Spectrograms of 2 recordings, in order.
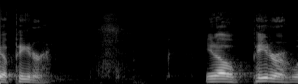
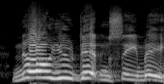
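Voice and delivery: slow, higher and louder, digging in; final denial; 8 semitones higher, 8 dB louder, slower than usual. Acted. Peter's third denial to the accuser, slow and loud. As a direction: spell out each word to shut it down.

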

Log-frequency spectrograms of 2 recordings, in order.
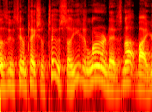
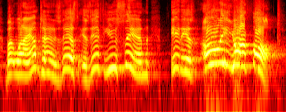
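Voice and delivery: louder, higher, hammering each line to the church; full-force preaching; 9 semitones higher, 12 dB louder than usual. Acted. Pastor driving the point home to the congregation, full-force preaching. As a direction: preach it hard, building to a cry.

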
